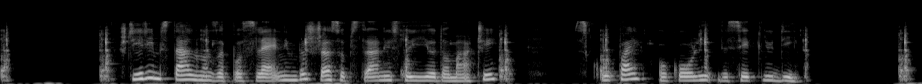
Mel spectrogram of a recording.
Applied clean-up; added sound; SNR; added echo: neural mask model Resemble Enhance denoiser.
